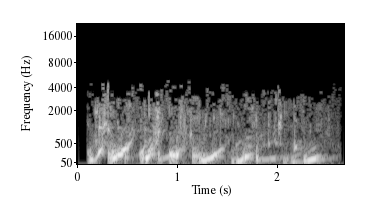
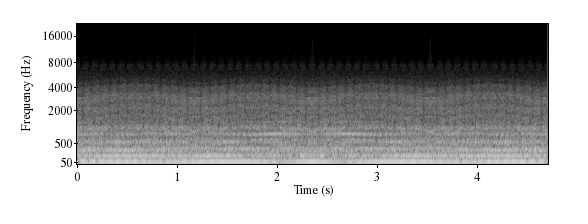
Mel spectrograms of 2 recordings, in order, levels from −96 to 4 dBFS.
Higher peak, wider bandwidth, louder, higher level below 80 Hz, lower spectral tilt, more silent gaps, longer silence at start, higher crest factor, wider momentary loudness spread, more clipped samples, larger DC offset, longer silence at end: first, 0 dBFS vs -8 dBFS; about the same, 4.8 kHz vs 4.5 kHz; first, -15 LUFS vs -21 LUFS; second, -28 dBFS vs -20 dBFS; second, -8 dB/octave vs -10 dB/octave; neither; about the same, 0.1 s vs 0 s; about the same, 14 dB vs 10 dB; first, 9 LU vs 3 LU; neither; neither; first, 0.2 s vs 0 s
